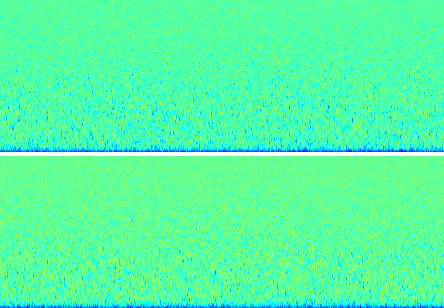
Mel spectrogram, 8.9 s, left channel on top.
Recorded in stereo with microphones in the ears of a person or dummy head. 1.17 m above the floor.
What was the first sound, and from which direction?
Only background noise.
